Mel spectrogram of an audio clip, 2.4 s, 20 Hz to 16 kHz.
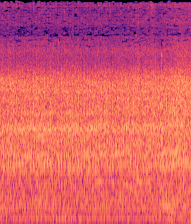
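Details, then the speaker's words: Suzuki Liana M13 after the ignition-coil misfire and rpm-fluctuation repair, idling with AC and headlights on: steady, even idle with no dips, stumbles or vibration; the engine now runs smoothly. "Engine कहीं पे भी रुक नहीं रहा किसी भी की संग वाइब्रेशन नहीं दिखा रहा है ये देखें खड़ी गाड़ी में भी सरहद नहीं है"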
